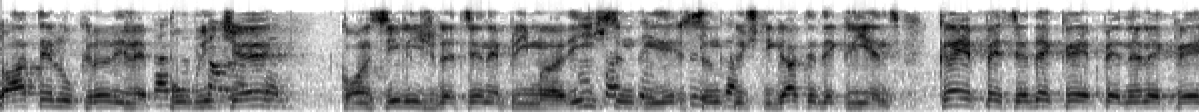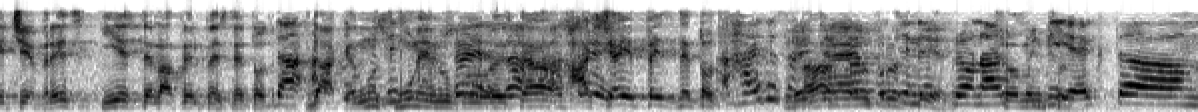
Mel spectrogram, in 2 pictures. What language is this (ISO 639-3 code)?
ron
